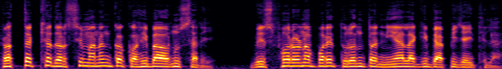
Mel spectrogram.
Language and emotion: Odia, neutral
